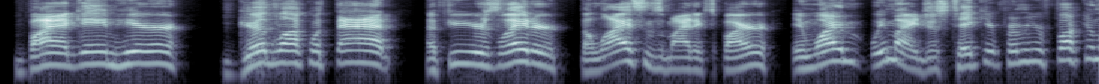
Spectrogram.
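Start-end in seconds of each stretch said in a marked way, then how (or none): 1.6-2.7 higher, louder sarcastic jab; sarcastic refrain. Real, not acted. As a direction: toss it off with biting sarcasm. Sarcastic refrain against Sony.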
